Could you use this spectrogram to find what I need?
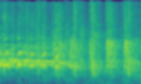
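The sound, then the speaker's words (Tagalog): A group claps at the opening of a showbiz chat show, a loose run of uneven claps. A brief voiced sound comes before the clapping. “Clap your hands, everyone!”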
